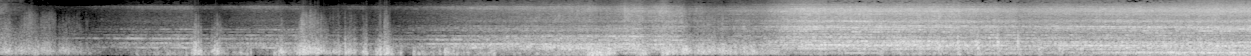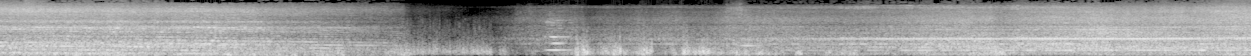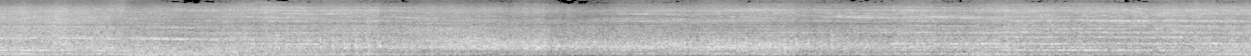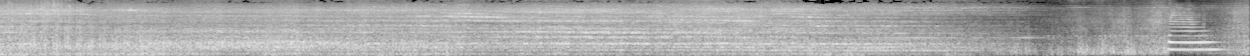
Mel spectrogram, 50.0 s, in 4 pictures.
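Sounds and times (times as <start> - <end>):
diesel locomotive passing: 0.0 - 50.0.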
